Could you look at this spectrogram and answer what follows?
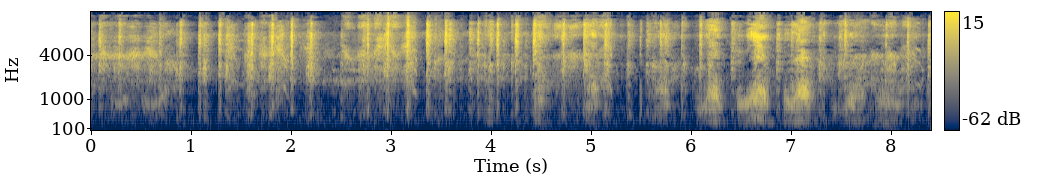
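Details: Little egret chick begging, biting at its mother's bill: loud, rapid dry clicking and rasping chatter in dense irregular bursts, high-pitched and scratchy, continuing without pause, with occasional sharper squeaky notes.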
